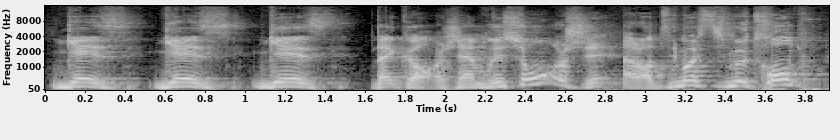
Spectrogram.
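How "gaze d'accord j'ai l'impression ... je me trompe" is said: ordinary talk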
